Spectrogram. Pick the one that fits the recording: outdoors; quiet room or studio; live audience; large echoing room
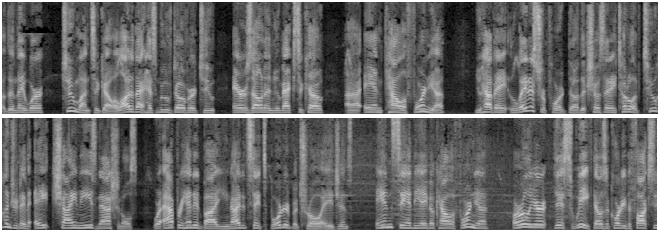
outdoors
